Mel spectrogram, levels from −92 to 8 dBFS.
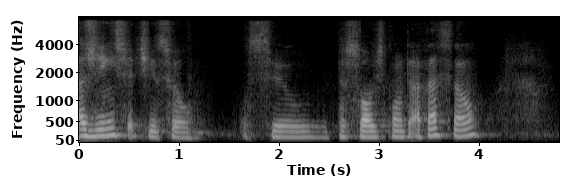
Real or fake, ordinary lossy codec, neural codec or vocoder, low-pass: fake; AAC, 32 kbps; codec, 16 kHz, 1.1 kbps, Voila-Tokenizer; 7.2 kHz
